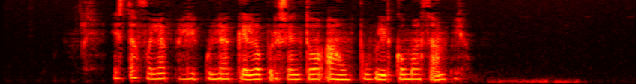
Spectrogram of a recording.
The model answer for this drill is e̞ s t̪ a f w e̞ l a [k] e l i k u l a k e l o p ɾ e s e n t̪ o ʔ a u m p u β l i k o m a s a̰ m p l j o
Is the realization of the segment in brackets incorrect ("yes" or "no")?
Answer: yes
